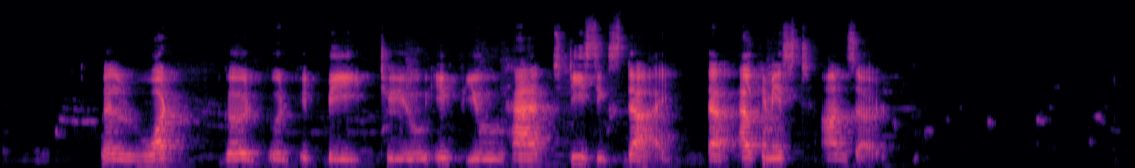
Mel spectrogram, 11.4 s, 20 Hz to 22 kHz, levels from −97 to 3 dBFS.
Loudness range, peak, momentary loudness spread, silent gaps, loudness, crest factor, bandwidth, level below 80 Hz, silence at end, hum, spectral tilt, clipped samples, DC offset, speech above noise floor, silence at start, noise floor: 7 LU; -12 dBFS; 13 LU; none; -34 LUFS; 26 dB; 12.5 kHz; -88 dBFS; 2.5 s; none; -1 dB/octave; under 0.1%; under 0.1%; 42 dB; 1 s; -78 dBFS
